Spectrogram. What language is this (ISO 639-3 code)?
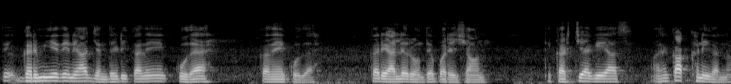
doi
